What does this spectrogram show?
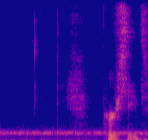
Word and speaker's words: Perseids: Per seeds. Perceds if you want to pronounce it properly.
